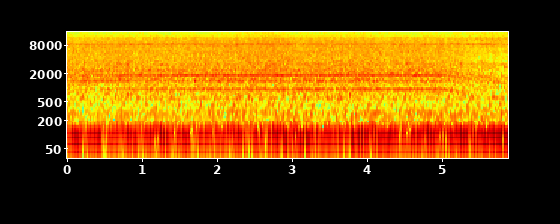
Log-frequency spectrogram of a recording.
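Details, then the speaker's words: Restored Ford Galaxie 500 V8 warmed to operating temperature, gauge about three-quarters, cooling fans cycling on and off, alternator working; deep even idle rumble, no knocks or misses: normal idle. "everything's working alternator's working the fans work and cool it pretty darn quickly"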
